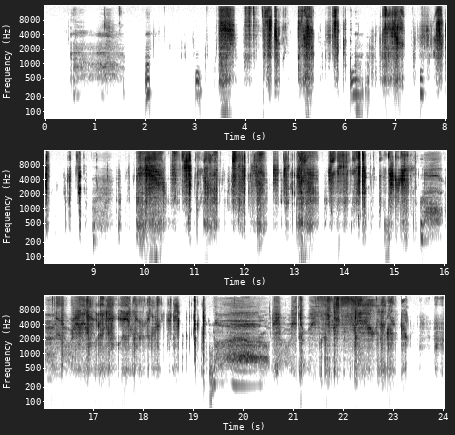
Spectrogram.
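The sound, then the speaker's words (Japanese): Cleaning sounds come in many quiet, irregular bursts of crunchy scraping and rustling, separated by brief gaps. “それではお掃除をさせていただきます。”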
